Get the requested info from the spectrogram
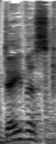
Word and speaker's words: Daviess: Then for high school, she went to Davis County High School, that's spelled D-A-V-I-E-S-S, which was then located on the east side of Owensboro.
